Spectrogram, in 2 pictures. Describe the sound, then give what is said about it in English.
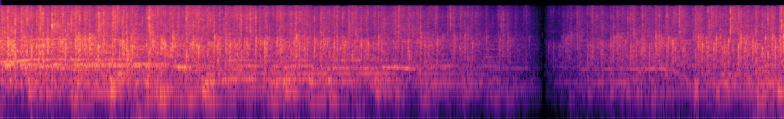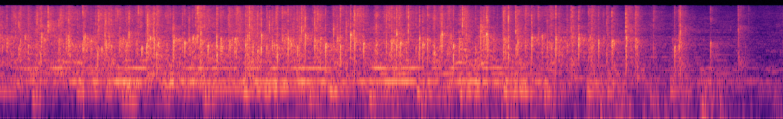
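A large audience claps steadily and loudly to welcome a comedian, dense and continuous, briefly thinning out to a near lull before swelling back into sustained, enthusiastic applause. “Please give a warm welcome to Shane Torres.”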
